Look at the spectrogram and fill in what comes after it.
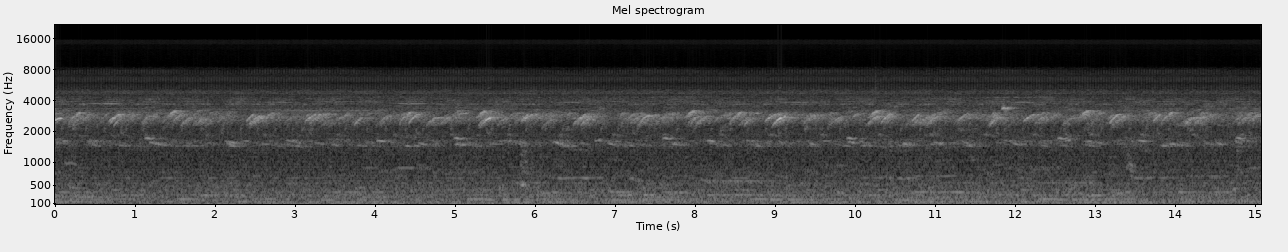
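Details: On a rainy night in Morovis, Puerto Rico, a dense chorus of Puerto Rican coqui frogs gives rapid, repeated rising chirps with no pause, a couple of closer calls ringing louder, against continuous rain pattering on a tin roof.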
